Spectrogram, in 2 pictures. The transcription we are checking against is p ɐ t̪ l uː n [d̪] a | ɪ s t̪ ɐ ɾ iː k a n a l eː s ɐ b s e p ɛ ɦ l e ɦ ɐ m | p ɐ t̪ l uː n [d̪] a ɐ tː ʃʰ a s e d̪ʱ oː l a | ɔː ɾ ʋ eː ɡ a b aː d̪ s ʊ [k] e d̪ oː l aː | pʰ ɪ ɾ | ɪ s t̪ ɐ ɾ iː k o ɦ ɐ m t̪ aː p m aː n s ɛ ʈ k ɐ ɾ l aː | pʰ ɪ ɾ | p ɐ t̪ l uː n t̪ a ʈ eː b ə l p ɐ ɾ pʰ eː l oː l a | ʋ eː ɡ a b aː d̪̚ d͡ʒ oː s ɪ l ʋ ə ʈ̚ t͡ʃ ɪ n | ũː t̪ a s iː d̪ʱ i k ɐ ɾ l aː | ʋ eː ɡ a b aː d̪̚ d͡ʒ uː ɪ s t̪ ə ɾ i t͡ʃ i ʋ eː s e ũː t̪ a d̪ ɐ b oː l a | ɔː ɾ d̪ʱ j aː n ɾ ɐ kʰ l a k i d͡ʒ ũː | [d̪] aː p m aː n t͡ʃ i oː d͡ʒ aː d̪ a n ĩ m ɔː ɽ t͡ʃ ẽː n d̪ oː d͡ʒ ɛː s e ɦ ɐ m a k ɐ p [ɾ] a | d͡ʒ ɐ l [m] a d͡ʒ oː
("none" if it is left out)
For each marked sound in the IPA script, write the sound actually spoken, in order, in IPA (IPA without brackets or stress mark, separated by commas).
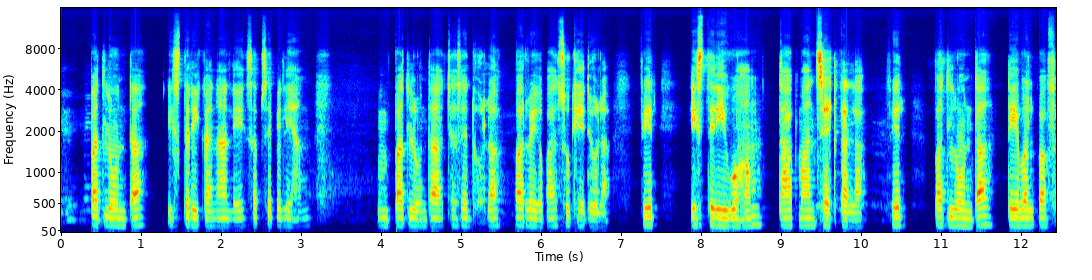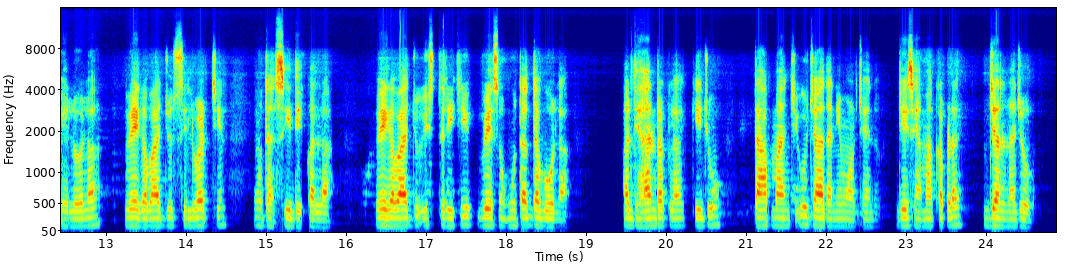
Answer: t̪, t̪, kʰ, t̪, ɽ, n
